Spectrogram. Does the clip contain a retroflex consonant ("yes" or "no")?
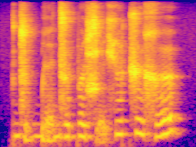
no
